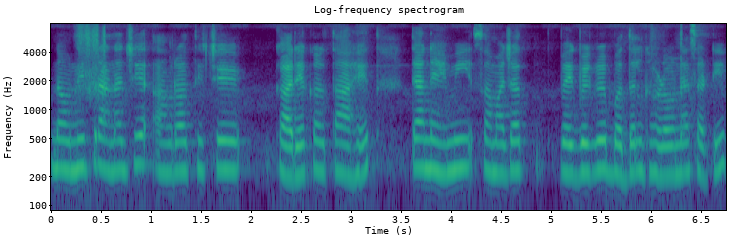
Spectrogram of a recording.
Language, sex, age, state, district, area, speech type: Marathi, female, 45-60, Maharashtra, Amravati, urban, spontaneous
